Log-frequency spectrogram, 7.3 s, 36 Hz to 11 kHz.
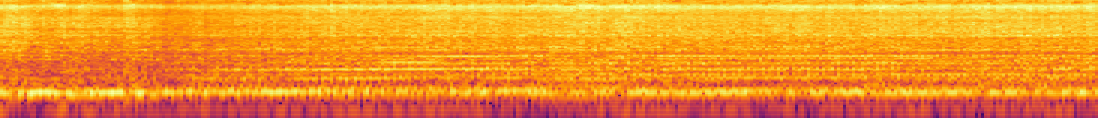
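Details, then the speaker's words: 1972 Nova with an LS1, just fitted with a Monster Level 3 clutch and AR5 transmission, running under its own power: low V8 idle with an uneven, wavering beat; it runs rough and needs a tune, with a 3-bar setup where 1-bar is needed. "It definitely is not running good. Matt Hackle's supposed to come by today and get that tuned."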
